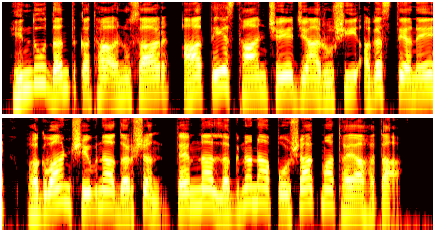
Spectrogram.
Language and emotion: Gujarati, neutral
